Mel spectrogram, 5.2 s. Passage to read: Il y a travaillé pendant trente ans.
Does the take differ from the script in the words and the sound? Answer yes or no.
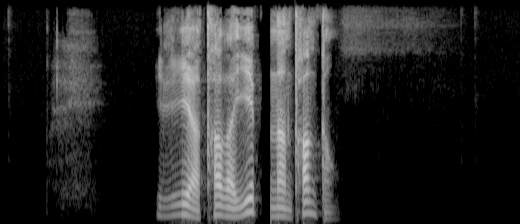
yes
